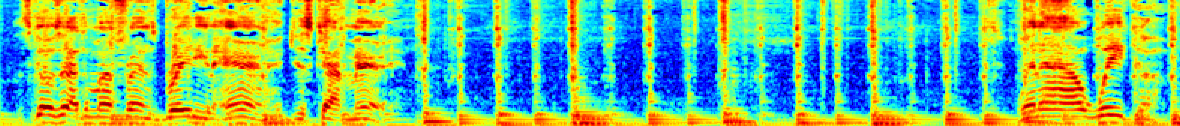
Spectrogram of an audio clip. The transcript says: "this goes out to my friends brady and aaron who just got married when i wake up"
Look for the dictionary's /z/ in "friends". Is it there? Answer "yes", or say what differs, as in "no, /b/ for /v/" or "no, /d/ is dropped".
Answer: yes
